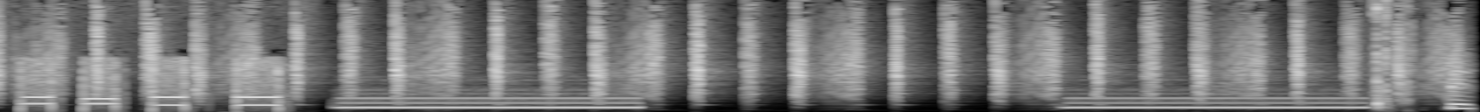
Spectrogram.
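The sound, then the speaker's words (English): Four quick telephone keypad tones are dialed, then two long, steady ringback tones sound with a pause between them, clear, with no voices. “He picked up the phone.”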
